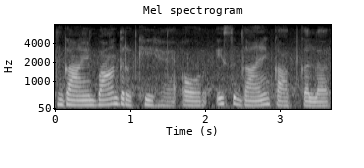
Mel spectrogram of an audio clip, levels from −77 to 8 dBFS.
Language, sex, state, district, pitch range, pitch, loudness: Hindi, female, Punjab, Fazilka, 150-180 Hz, 165 Hz, -18 LUFS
